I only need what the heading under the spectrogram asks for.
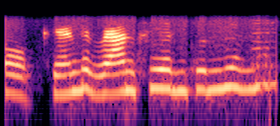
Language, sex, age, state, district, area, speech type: Telugu, female, 45-60, Andhra Pradesh, Visakhapatnam, urban, conversation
